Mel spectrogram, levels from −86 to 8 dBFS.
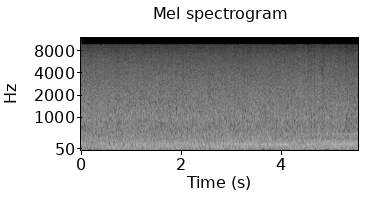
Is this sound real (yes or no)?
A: yes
